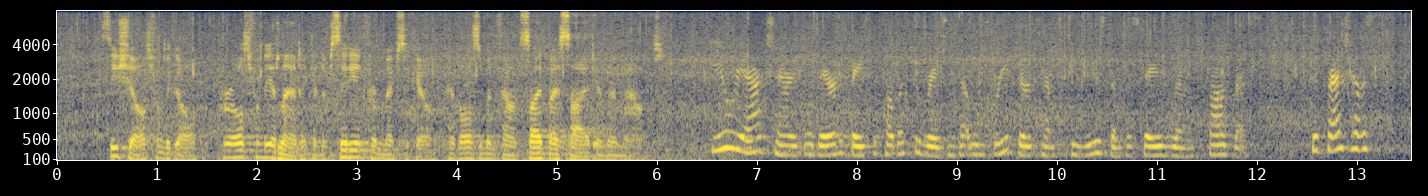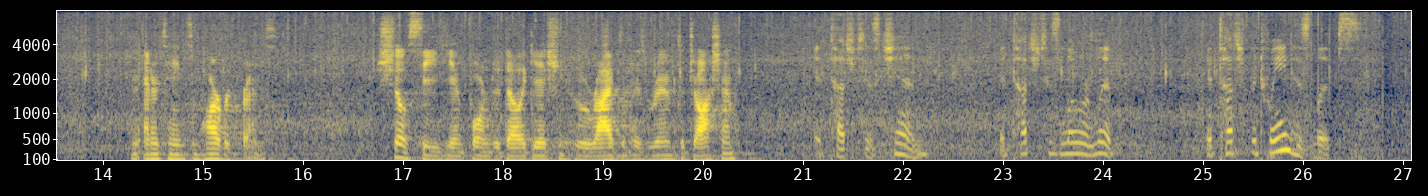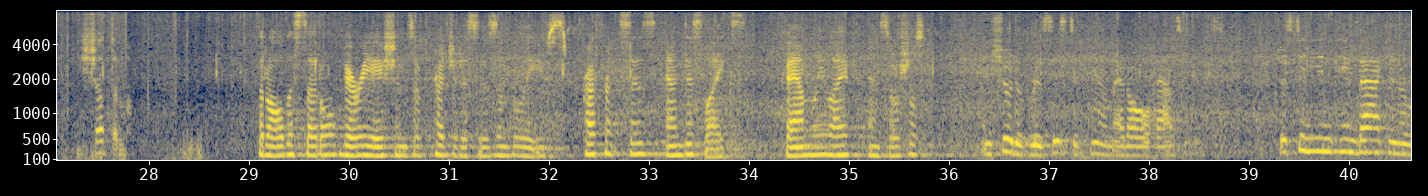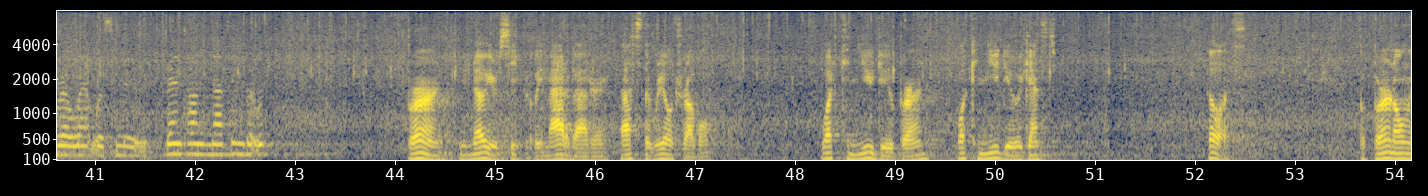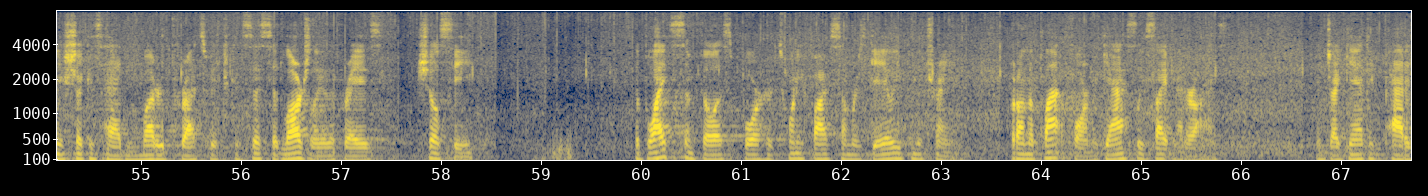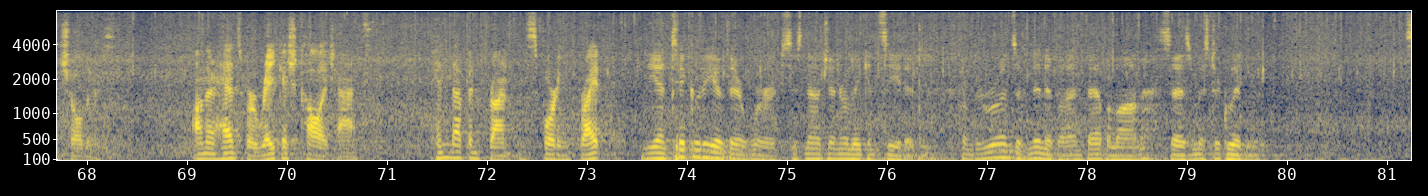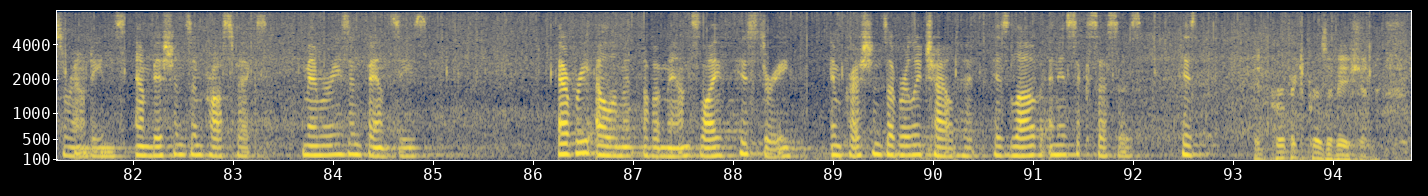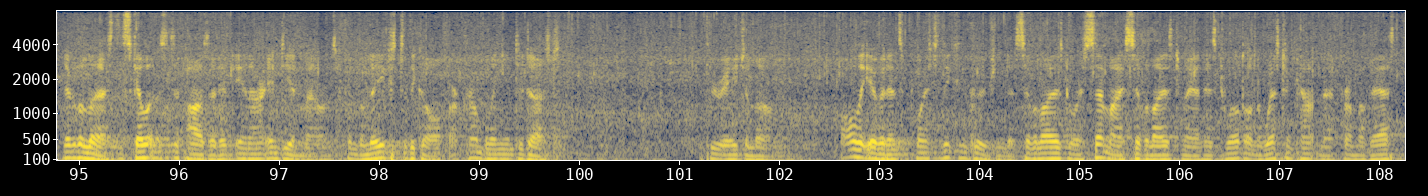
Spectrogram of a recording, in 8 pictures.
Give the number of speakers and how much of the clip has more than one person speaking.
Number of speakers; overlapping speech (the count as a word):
six, no overlap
